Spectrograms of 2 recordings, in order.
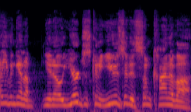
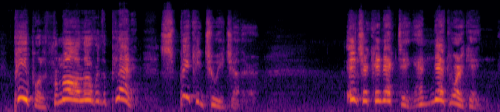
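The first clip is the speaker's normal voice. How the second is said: overeager, pitched-up sing-song, swooping all over; 7 semitones higher than usual. The speaker slips into Chip Douglas from the Cable Guy: Chip Douglas voice. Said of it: "I sound like I sound like uh like uh Chip Douglas from the Cable Guy".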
